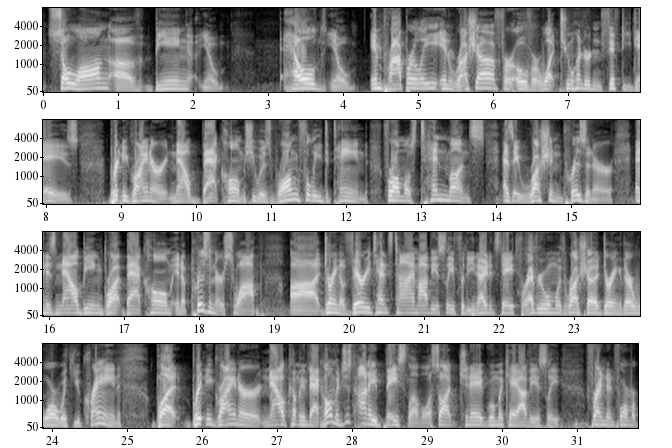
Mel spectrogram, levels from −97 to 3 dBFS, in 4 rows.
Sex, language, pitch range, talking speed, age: male, English, 120-150 Hz, 160 wpm, 30-49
